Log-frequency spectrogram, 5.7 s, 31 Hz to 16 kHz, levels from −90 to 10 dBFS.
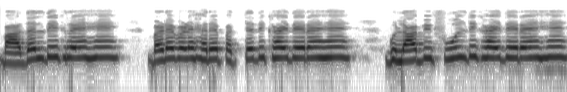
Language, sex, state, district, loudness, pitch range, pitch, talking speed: Hindi, female, Chhattisgarh, Rajnandgaon, -13 LUFS, 290-325 Hz, 315 Hz, 190 wpm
